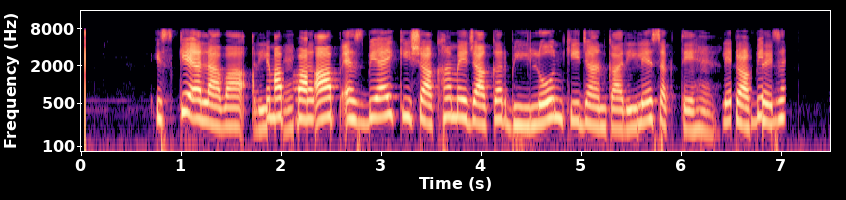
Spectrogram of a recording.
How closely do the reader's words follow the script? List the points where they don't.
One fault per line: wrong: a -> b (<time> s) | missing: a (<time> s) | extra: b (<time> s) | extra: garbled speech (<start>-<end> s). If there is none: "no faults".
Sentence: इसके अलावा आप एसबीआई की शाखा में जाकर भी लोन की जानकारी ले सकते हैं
extra: garbled speech (1.7-2.4 s)
extra: garbled speech (6.4-7.1 s)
